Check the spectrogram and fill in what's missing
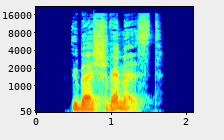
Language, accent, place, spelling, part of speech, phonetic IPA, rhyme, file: German, Germany, Berlin, überschwemmest, verb, [ˌyːbɐˈʃvɛməst], -ɛməst, De-überschwemmest.ogg
- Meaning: second-person singular subjunctive I of überschwemmen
